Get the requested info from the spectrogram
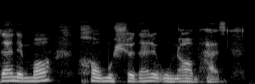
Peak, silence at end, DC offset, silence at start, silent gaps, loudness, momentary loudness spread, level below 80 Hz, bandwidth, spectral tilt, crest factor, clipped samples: -10 dBFS; 0.15 s; under 0.1%; 0 s; none; -27 LUFS; 9 LU; -70 dBFS; 8 kHz; -6.5 dB/octave; 16 dB; under 0.1%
